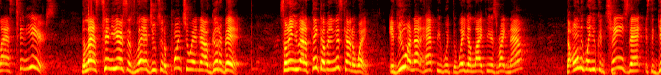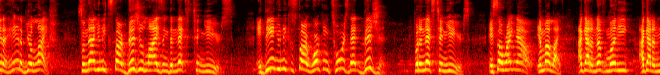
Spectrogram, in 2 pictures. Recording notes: Live Podcast in Chicago.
